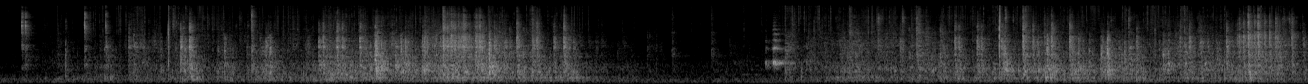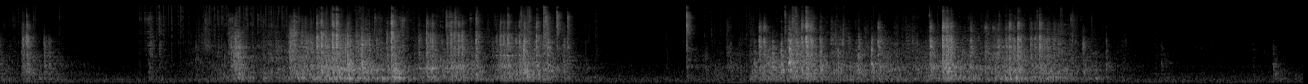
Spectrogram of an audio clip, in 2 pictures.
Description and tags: Shopping Cart 1
Sounds of a grocery cart wheeling on concrete.
cart, grocery, shopping, squeaking, wheels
